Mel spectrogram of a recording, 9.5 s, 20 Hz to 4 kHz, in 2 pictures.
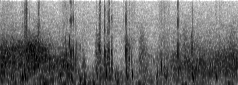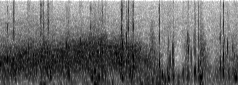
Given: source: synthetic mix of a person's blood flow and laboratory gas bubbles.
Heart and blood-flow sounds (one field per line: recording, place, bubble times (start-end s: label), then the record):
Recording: Doppler ultrasound of blood flow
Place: subclavian vein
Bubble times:
0.02-0.26 s: bubbles
0.41-0.64 s: bubbles
0.69-0.88 s: bubbles
1.17-1.72 s: bubbles
1.89-2.27 s: bubbles
2.46-2.71 s: bubbles
3.17-3.39 s: bubbles
3.50-3.63 s: bubbles
3.79-3.91 s: bubbles
4.29-4.44 s: bubbles
4.54-4.55 s: bubbles
4.83-5.09 s: bubbles
5.28-5.82 s: bubbles
6.04-6.17 s: bubbles
6.33-6.42 s: bubbles
6.54-6.92 s: bubbles
7.13-7.46 s: bubbles
7.90-8.27 s: bubbles
8.38-8.84 s: bubbles
9.11-9.54 s: bubbles
From the record:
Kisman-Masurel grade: 243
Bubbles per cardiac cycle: several, 3 to 8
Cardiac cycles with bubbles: 100%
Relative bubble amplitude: loud (0.450 to 0.775)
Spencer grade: 3 (all of the cardiac periods contain showers or single bubble signals, but not dominating or overriding the cardiac motion signals)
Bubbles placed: anywhere in the cardiac cycle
